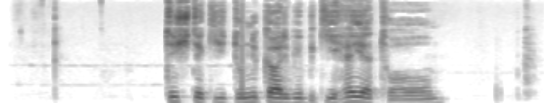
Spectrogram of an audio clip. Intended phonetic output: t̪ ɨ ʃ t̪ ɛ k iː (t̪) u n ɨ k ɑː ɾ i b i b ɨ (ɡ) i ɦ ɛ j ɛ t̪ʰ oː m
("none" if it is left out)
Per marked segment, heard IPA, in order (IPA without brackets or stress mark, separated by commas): t̪, k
